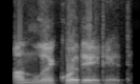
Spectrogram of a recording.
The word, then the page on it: Unliquidated: American English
